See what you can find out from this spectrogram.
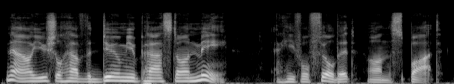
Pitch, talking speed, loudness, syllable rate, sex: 135 Hz, 225 wpm, -18 LUFS, 5.2 syllables/s, male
